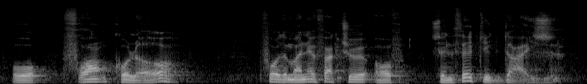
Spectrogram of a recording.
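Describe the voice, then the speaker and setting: A man speaks at a very slow pace with long, frequent pauses, his fairly low pitch and dark, mellow tone carrying ordinary pitch variation through audible room echo. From northern France (Oise). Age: 80s+. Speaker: scientist. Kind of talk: lecture.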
